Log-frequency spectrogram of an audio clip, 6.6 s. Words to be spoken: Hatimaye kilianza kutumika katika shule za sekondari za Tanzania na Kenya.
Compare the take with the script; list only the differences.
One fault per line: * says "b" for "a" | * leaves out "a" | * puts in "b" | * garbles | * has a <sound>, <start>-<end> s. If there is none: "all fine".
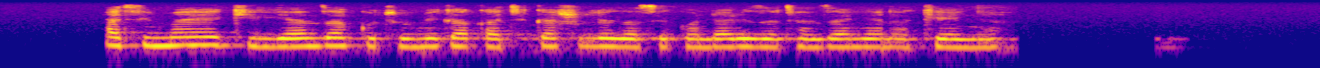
all fine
